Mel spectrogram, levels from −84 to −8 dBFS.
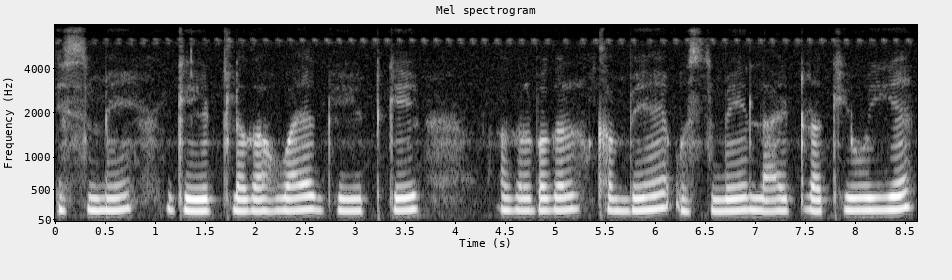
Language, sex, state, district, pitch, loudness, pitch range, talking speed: Hindi, female, Uttar Pradesh, Lucknow, 185 Hz, -15 LUFS, 180-200 Hz, 105 wpm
